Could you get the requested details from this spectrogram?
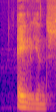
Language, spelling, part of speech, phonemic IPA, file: Dutch, aliens, noun, /ˈe.lə.jəns/, Nl-aliens.ogg
- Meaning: plural of alien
